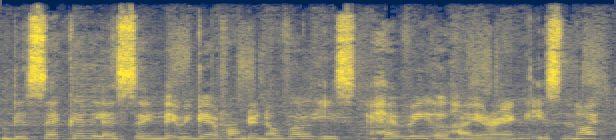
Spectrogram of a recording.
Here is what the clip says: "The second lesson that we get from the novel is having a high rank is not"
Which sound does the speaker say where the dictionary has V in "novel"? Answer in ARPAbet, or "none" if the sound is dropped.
V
